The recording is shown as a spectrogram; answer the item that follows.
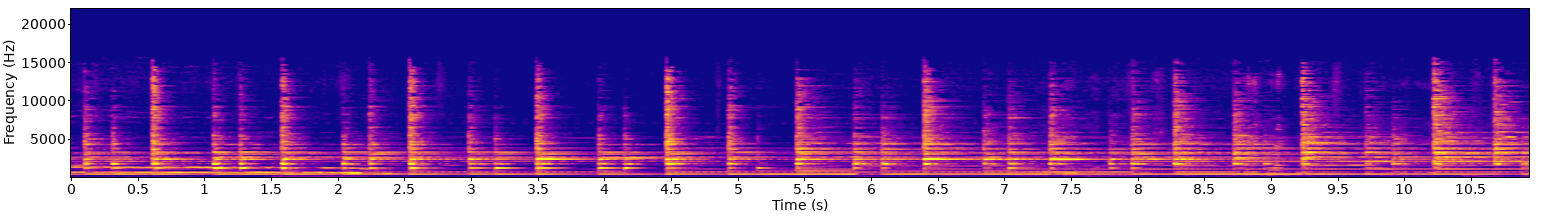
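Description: Puja bells struck in a steady rhythm, about two strikes a second, each stroke ringing on over a held metallic tone.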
